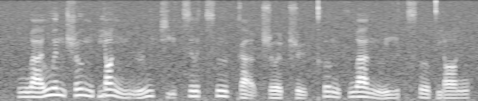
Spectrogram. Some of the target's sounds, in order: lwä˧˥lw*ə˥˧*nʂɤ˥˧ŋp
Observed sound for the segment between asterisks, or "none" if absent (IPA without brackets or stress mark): ə˥˧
